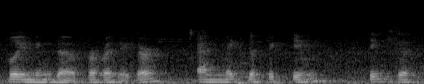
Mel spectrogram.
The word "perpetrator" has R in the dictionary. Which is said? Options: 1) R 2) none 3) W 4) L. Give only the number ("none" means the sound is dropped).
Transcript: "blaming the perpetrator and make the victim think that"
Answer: 2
